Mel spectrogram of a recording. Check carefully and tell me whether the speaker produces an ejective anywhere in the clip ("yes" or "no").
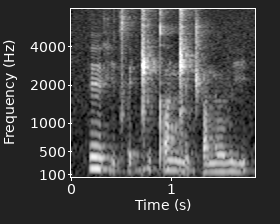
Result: yes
